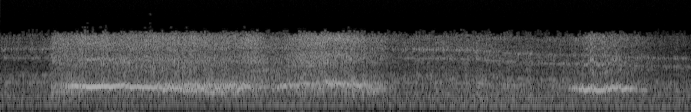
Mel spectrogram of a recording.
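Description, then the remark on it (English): A car engine runs steadily, its whine rising and dipping as the car turns quickly into the next street, with a brief surge near the end. “You will turn quickly into the next street.”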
